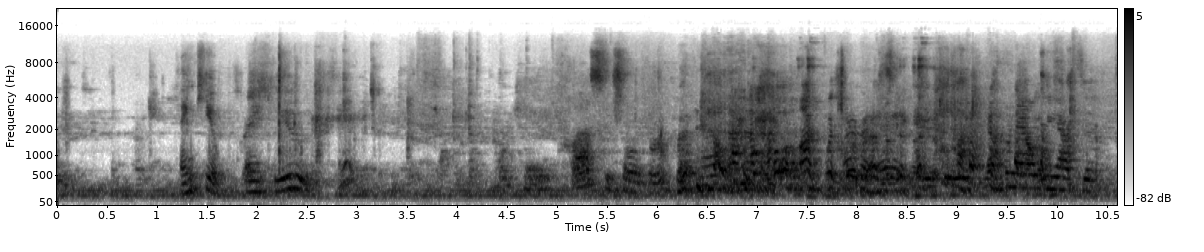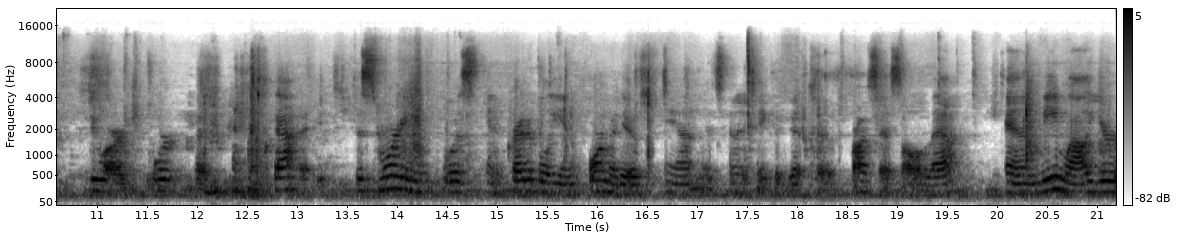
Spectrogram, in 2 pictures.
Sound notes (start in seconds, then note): 6.4 laughter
